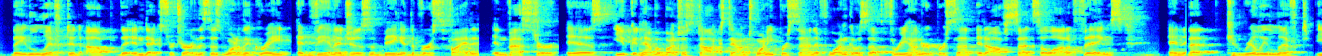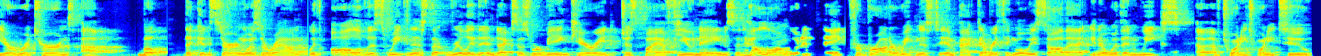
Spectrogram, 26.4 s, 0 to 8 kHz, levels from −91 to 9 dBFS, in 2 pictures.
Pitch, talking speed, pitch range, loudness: 110 Hz, 205 wpm, 100-120 Hz, -19 LUFS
